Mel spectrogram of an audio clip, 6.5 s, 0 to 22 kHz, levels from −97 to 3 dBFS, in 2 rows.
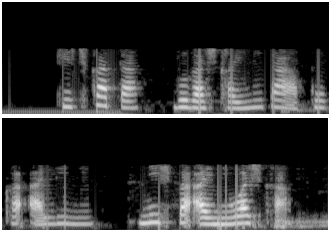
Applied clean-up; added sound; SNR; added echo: none; none; none; none.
